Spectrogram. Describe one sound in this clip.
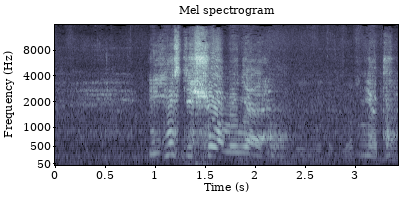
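A young man speaks with animation outdoors to a small group.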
